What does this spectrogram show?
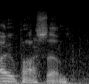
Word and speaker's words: opossum: Is it pronounced possum or opossum? Or are they two different types of thing? There's two different species. Possums in Australia and around there, and I assume opossums are North American? Yeah. Opossum. It's pronounced like that.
